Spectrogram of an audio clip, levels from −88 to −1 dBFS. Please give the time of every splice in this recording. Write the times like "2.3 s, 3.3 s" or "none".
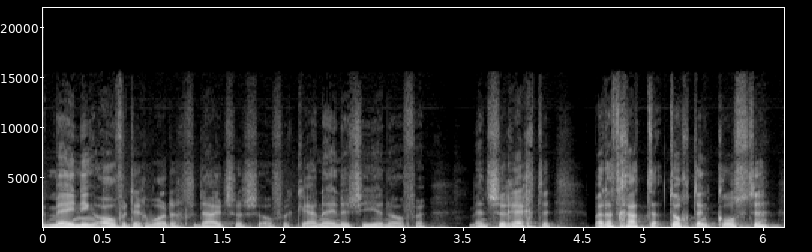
none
